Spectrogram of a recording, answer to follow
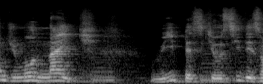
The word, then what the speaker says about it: Nike: pourquoi nous du coup on devrait forcément prononcé sa nike ici même les anglophones ne sont pas d'accord j'espère que vous avez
